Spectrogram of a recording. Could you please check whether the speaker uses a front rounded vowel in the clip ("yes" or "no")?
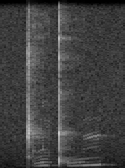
no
